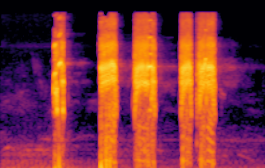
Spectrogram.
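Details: Black francolin (kala teetar) call from a mix meant to prompt a new francolin into calling: one short harsh note, then four loud, grating, buzzy notes in a rhythmic phrase lasting about two seconds, with silence around them.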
